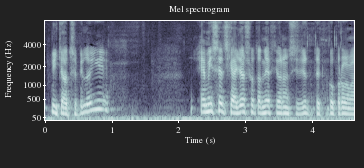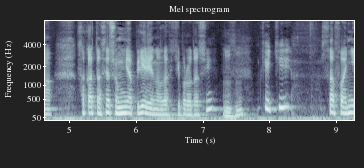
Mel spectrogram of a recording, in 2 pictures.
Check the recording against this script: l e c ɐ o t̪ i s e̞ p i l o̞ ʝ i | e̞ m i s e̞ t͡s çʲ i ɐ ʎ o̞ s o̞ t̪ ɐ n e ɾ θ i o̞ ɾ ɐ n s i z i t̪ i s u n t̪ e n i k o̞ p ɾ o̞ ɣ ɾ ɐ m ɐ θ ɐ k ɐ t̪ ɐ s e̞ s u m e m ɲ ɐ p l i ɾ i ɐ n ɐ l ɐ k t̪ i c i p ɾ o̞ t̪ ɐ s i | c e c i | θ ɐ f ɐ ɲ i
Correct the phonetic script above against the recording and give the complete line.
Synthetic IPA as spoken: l i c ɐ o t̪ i s e̞ p i l o̞ ʝ i | e̞ m i s e̞ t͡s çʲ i ɐ ʎ o̞ s o̞ t̪ ɐ n e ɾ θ i o̞ ɾ ɐ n s i z i t̪ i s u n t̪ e n i k o̞ p ɾ o̞ ɣ ɾ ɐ m ɐ θ ɐ k ɐ t̪ ɐ θ e̞ s u m e m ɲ ɐ p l i ɾ i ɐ n ɐ l ɐ k t̪ i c i p ɾ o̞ t̪ ɐ s i | c e c i | θ ɐ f ɐ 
